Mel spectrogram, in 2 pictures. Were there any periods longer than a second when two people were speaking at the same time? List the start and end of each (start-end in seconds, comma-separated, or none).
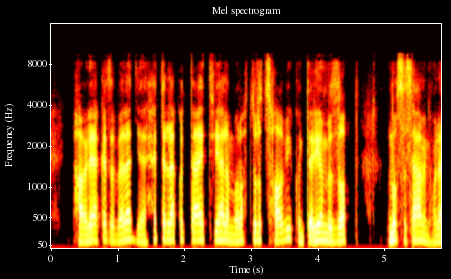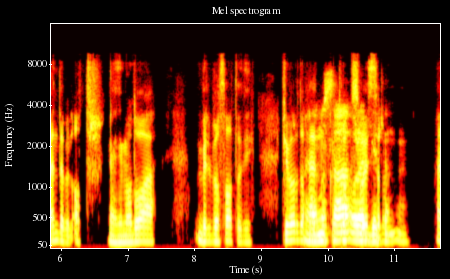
9.7-11.0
